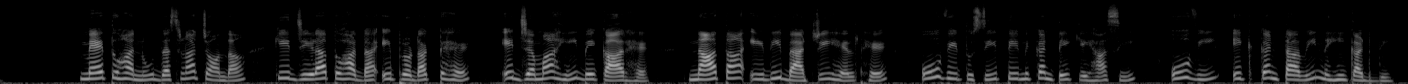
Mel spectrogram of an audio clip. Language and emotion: Punjabi, neutral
